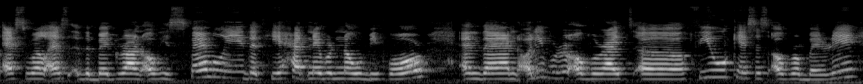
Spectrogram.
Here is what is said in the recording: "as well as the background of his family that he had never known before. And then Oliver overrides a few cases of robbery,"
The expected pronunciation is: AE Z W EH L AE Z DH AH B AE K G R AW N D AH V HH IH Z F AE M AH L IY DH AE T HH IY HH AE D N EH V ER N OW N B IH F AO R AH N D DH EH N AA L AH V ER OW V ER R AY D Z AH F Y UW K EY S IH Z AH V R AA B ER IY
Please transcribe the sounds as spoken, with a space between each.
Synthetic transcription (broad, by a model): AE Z W EH L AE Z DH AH B AE K G R AW N D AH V HH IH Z F AE M AH L IY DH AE T HH IY HH AE D N EH V ER N OW N B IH F AO R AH N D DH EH N AA L AH V ER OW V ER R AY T AH F Y UW K EY S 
